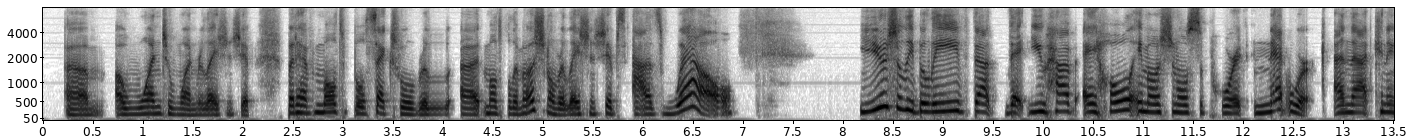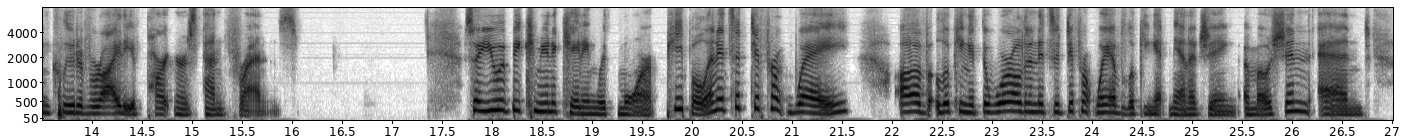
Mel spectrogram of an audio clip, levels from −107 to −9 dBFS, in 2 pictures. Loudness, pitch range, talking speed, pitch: -15 LUFS, 165-235 Hz, 145 wpm, 210 Hz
